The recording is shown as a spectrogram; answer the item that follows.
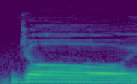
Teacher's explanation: there's really like several vowel sounds in that joy we say it really quick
